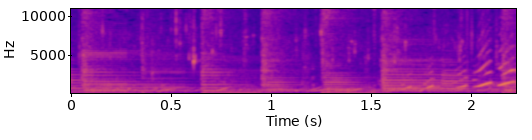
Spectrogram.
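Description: Bouncy children's background music with a steady, repeating bass beat. Near the end a cartoon sound effect begins that climbs in pitch in quick small steps.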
